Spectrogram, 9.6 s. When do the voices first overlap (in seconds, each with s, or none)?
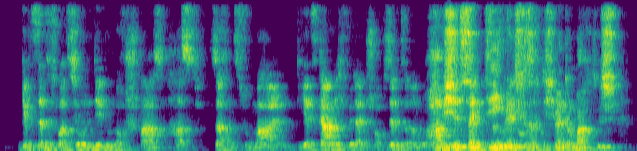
6.4 s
